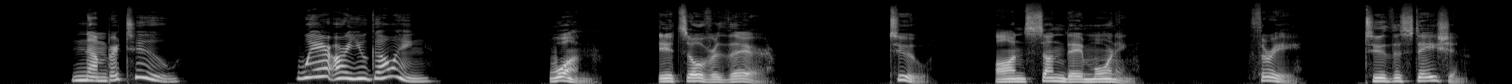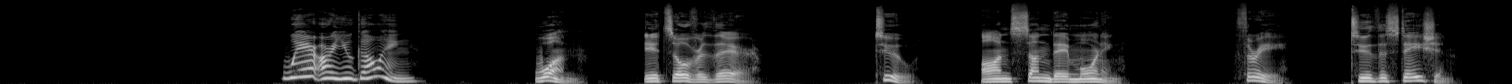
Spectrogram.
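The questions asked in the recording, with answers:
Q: Where are you going?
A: 3: To the station.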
